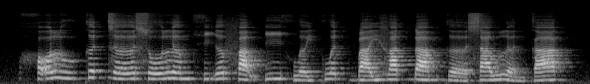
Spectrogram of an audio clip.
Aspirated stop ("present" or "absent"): absent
